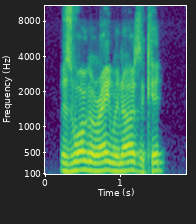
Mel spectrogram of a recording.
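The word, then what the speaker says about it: Whangārei: Now it's not whangarei, it's whangarei, and that changes every 5 years, it seems.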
